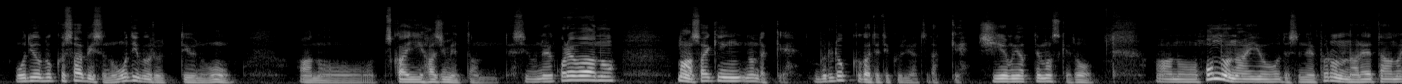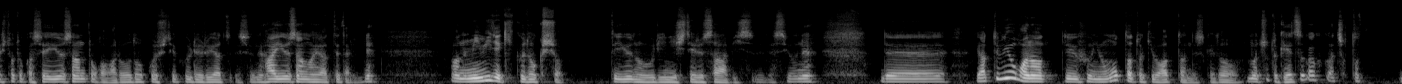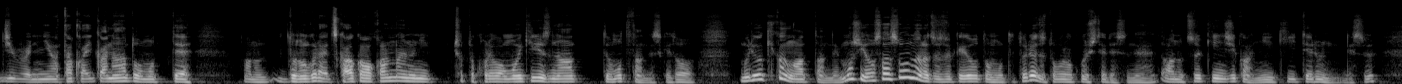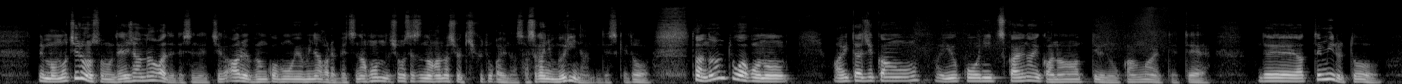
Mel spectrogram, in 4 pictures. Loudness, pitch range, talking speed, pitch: -25 LUFS, 110-145 Hz, 430 characters per minute, 125 Hz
